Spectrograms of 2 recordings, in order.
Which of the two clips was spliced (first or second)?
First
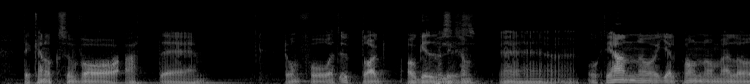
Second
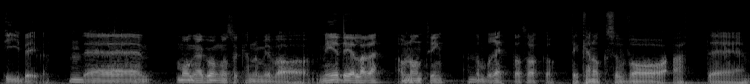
second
